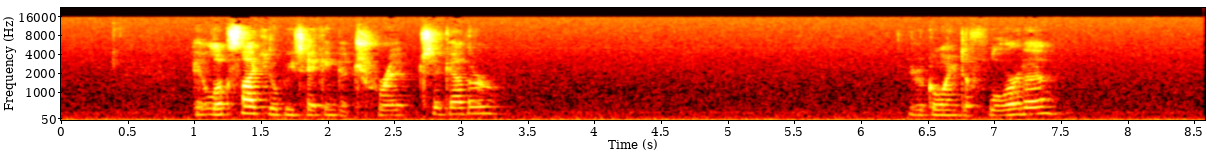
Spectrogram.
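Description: A woman speaks softly and close by, in two short bursts.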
